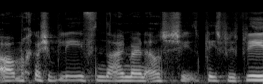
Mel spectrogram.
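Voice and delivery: soft, put-on pleading voice. Recalling begging mother at age seven to watch a film on TV, retelling begging mother. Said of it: "En ik smeekte mijn moeder".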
